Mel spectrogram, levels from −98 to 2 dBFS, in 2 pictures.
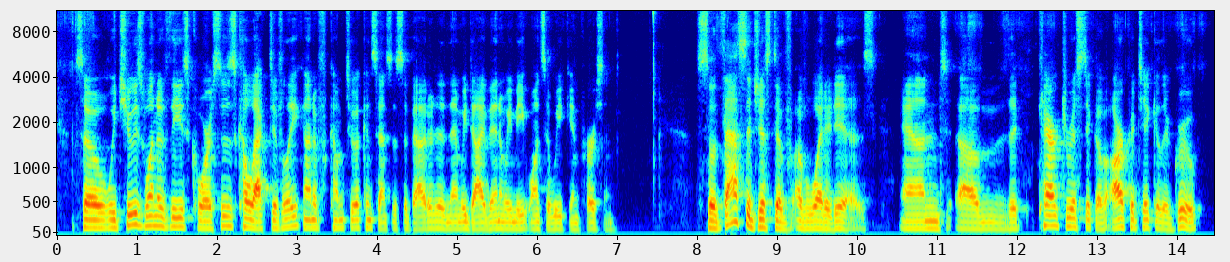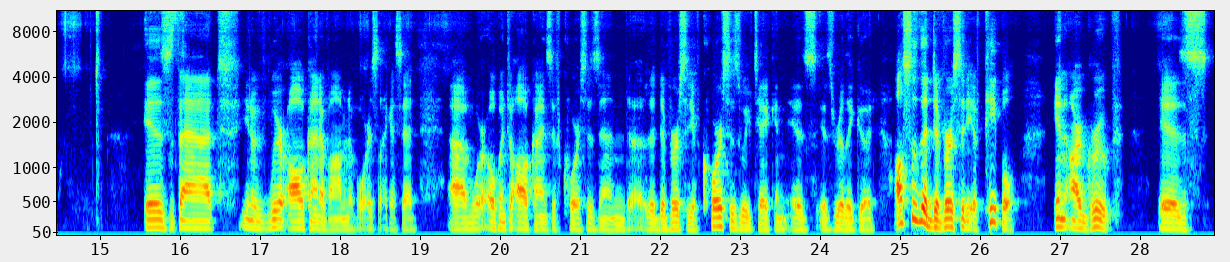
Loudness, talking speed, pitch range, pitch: -25 LUFS, 180 wpm, 95-120 Hz, 105 Hz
